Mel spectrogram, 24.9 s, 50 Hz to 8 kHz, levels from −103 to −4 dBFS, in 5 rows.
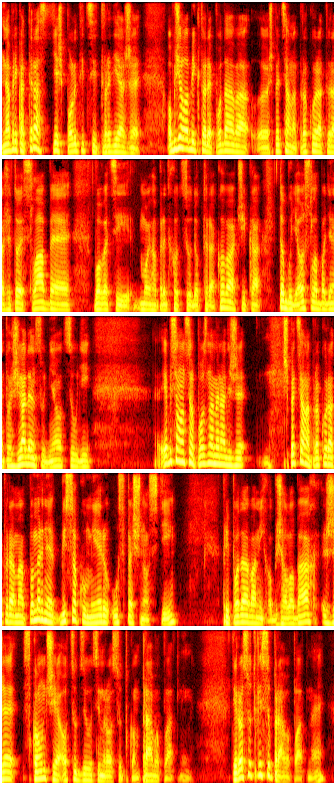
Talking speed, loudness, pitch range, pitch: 130 wpm, -21 LUFS, 110-140 Hz, 125 Hz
